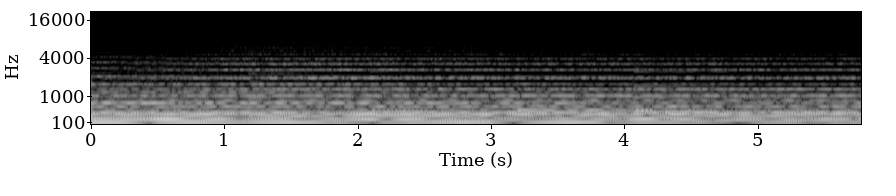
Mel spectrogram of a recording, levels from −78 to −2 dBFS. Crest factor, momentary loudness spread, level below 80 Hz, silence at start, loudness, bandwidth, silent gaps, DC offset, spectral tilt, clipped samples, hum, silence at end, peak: 14 dB; 5 LU; -66 dBFS; 0 s; -25 LUFS; 4.9 kHz; none; under 0.1%; -10 dB/octave; under 0.1%; none; 0 s; -10 dBFS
